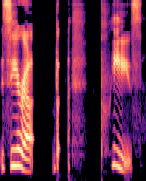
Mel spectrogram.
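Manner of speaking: breaking into a whispered plea; begging his friend as his voice catches; pleading, voice catching. A narrator's reading. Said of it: "Crowley pleaded, and his voice caught".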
